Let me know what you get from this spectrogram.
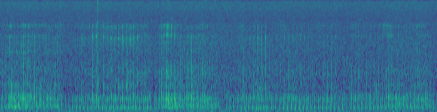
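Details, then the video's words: Calming purr of a domestic cat: a close, even, low-pitched rumble with faint rhythmic pulses as the cat breathes in and out, nothing else audible. "Purring cat | Calming Relaxing Nature Sound"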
